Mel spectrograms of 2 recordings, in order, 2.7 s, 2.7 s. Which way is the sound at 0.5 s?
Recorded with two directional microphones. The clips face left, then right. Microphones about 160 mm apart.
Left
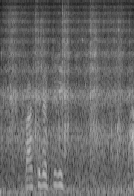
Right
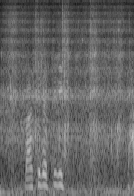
10° right (ahead or behind).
